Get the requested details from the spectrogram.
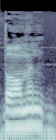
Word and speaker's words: Baughman: Uh, I guess it's pronounced Baughman.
